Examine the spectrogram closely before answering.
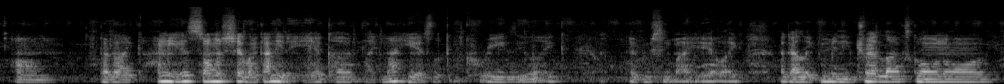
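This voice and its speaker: Over noticeable background noise and audible room echo, a man speaks at medium pitch and a moderate pace, his intonation fairly even and his loudness swinging widely. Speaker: vlogger. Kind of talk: casual video diary. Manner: casual, filler-heavy.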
